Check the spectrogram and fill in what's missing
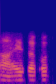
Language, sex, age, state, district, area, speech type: Hindi, male, 60+, Madhya Pradesh, Bhopal, urban, conversation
